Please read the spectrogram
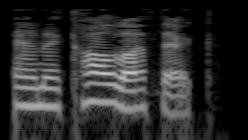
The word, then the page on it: anacoluthic: British English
